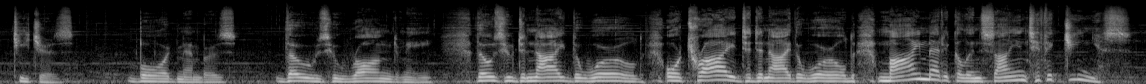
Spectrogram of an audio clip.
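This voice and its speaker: A man playing a sinister, pompous mad scientist who boasts of his revenge, in a radio drama, with faint music underneath. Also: fairly high pitch. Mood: menacing. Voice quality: measured, menacing, pompous. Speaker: Dr. Stein.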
